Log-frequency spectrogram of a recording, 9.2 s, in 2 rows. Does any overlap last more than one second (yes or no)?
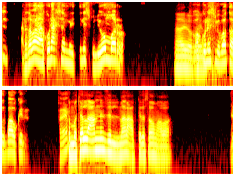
no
